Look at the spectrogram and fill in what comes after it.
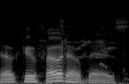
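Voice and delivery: completely robotic, mechanical voice. Showing someone how a podcast catchphrase should be said: completely robotic voice. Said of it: "Like just completely robotic".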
